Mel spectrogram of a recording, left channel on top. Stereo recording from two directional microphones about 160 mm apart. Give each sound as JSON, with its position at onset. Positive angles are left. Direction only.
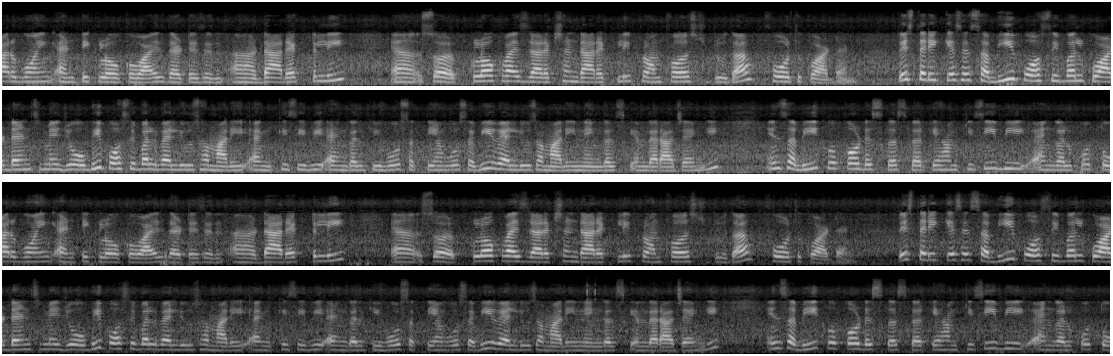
{"t": 0.0, "sound": "speech", "side_deg": -20}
